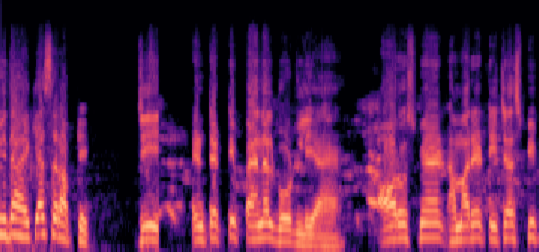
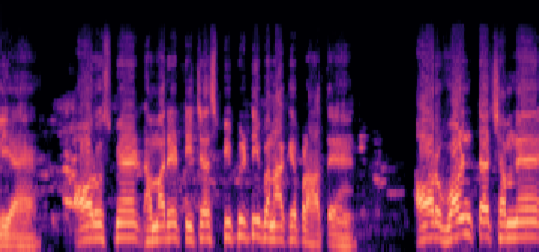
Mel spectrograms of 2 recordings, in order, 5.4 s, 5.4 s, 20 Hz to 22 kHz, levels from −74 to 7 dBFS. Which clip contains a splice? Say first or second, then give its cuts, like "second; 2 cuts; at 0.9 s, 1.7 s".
first; 1 cut; at 1.6 s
